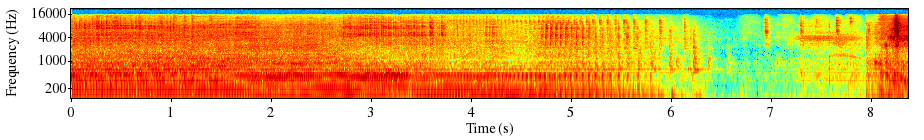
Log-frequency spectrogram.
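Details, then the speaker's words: Simplicity 520 single-stage snowblower (5 hp, 20 in), second start on choke: engine runs at a steady beat, then bogs and slows almost to stalling when the auger drive is loaded; owner suspects the carburetor. "seems like maybe we got to go in the carburetor a little bit cuz you put a load on it and it just slows down"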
